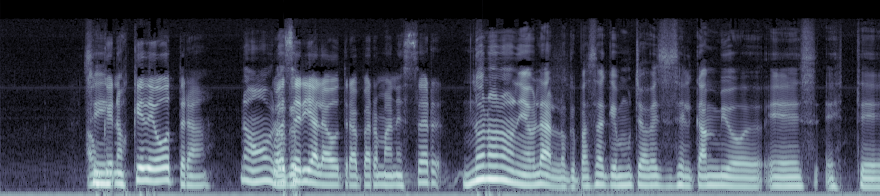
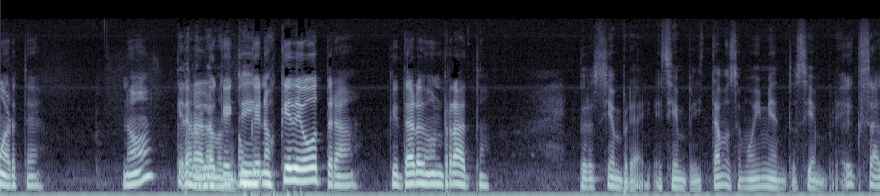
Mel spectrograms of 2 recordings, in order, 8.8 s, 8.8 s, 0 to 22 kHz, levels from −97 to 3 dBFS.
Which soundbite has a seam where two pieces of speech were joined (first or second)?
second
